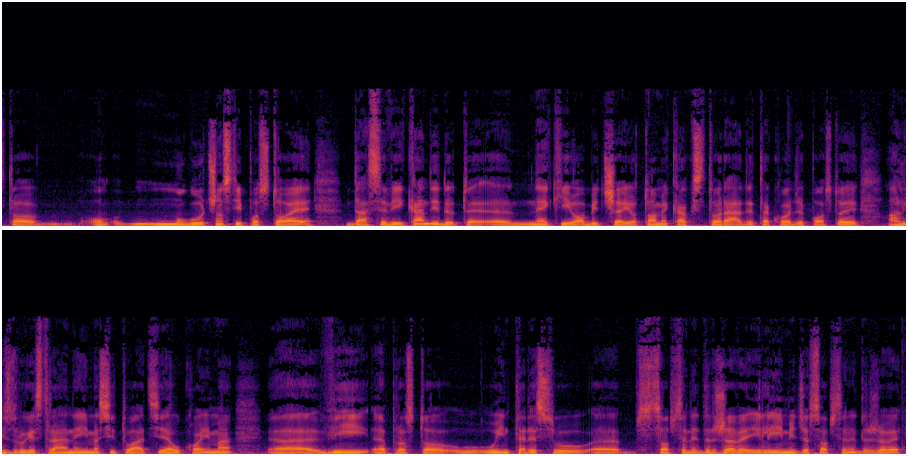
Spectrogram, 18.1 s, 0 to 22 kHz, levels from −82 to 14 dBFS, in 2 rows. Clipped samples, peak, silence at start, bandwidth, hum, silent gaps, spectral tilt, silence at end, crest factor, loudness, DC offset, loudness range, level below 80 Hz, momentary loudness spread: under 0.1%; -4 dBFS; 0.05 s; 13.5 kHz; none; none; -6 dB/octave; 0 s; 12 dB; -17 LUFS; under 0.1%; 2 LU; -34 dBFS; 6 LU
